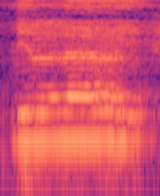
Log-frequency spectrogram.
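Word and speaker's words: بِاللهِ: Artinya Apabila dalam jalalah didahului huruf yang berharokat kasroh, maka cara bacanya tipis. Contoh, billahi.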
